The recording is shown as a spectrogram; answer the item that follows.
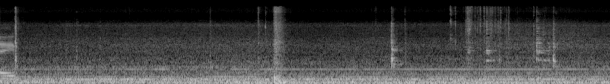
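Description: Steady low machinery hum with a faint constant tone running under it, and a few sharp clicks and knocks as rolls of tape and other items are handled in a metal tool chest drawer, one about three seconds in and several near the end.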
